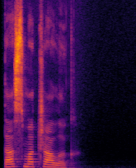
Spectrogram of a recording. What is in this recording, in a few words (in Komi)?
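"тасма тшалӧк", Komi, female; kpv; audio dict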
